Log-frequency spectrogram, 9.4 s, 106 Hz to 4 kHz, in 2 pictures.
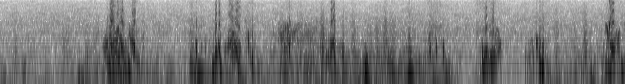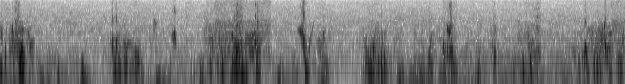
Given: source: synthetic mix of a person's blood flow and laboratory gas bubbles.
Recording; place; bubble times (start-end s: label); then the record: Doppler ultrasound of blood flow; subclavian vein
0.77-1.09 s: bubbles
1.42-1.97 s: bubbles
2.08-2.39 s: bubbles
2.42-2.60 s: bubbles
2.89-2.99 s: bubbles
3.03-3.14 s: bubbles
3.19-3.38 s: bubbles
3.57-3.77 s: bubbles
3.94-4.12 s: bubbles
4.52-4.96 s: bubbles
5.51-5.78 s: bubbles
5.83-5.88 s: bubbles
5.97-6.04 s: bubbles
6.23-6.72 s: bubbles
6.90-7.14 s: bubbles
7.40-7.62 s: bubbles
7.89-8.21 s: bubbles
8.37-8.44 s: bubbles
8.58-8.74 s: bubbles
9.00-9.38 s: bubbles
From the record:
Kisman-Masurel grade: 232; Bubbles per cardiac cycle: several, 3 to 8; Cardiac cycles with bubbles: 50 to 99%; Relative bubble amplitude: moderate (0.250 to 0.450); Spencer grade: 3 (all of the cardiac periods contain showers or single bubble signals, but not dominating or overriding the cardiac motion signals); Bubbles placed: anywhere in the cardiac cycle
